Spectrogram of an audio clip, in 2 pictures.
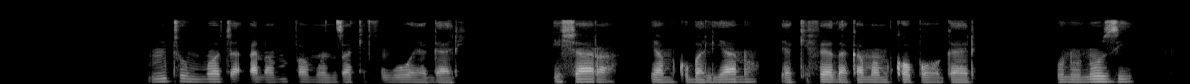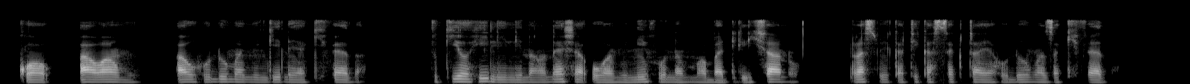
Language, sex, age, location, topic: Swahili, male, 18-24, Wajir, finance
